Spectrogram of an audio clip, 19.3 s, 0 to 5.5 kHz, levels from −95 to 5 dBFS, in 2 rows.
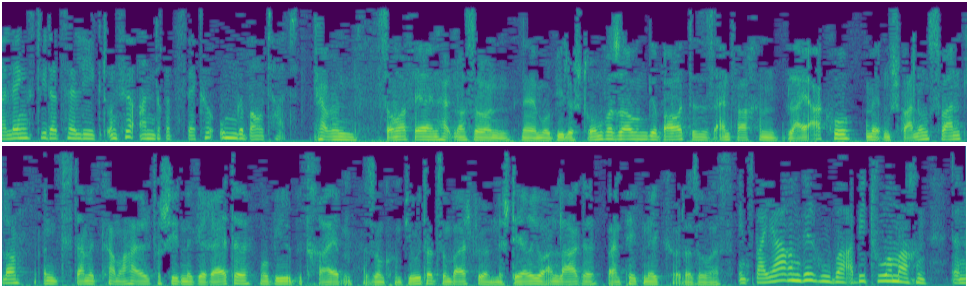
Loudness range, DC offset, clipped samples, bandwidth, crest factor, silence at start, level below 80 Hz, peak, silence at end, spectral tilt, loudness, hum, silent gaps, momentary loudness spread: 2 LU; under 0.1%; under 0.1%; 5.4 kHz; 14 dB; 0 s; -38 dBFS; -2 dBFS; 0 s; -9 dB/octave; -17 LUFS; none; none; 6 LU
